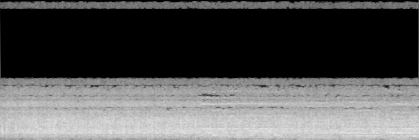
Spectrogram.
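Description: Loud, steady rushing noise, with faint music coming in under it about halfway through.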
